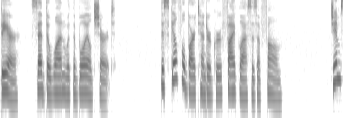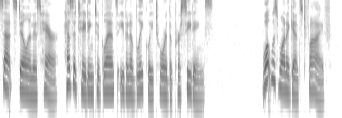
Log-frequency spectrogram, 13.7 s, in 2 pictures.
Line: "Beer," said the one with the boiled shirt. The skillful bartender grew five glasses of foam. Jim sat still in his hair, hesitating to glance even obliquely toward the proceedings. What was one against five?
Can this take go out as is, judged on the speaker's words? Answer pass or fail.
pass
